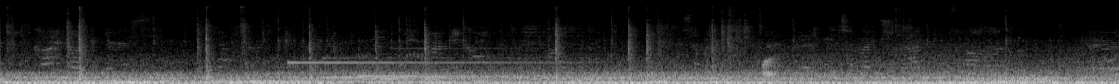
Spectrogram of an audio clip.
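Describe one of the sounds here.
A vehicle's engine rumbles steadily from inside as it drives along a road.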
